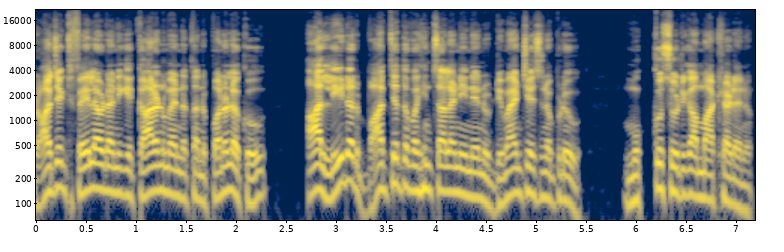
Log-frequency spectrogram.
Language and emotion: Telugu, angry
